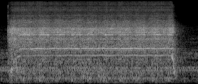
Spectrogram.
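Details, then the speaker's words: US military RT-834 HF transceiver (GRC-106A), out of its case, with a frequency fault, retuned via the megahertz control: smooth, steady high tuning-motor whir about a second and a half, stopping cleanly; motor normal, though the module appears to switch off during tuning and unlock. "Now, if I go over here to the megahertz control, I'll just cause the radio to retune. So, we hear the motor run."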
